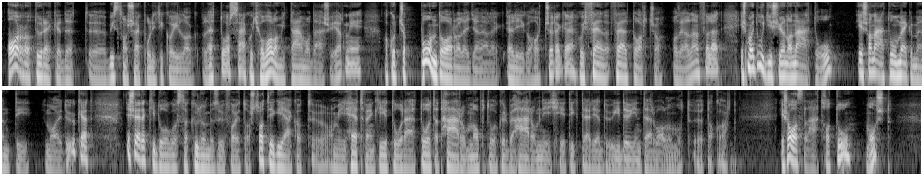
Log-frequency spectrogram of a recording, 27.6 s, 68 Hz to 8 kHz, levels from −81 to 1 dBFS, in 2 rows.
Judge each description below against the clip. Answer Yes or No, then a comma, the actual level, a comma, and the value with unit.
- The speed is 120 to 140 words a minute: Yes, average, 125 wpm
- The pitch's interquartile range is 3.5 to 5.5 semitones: Yes, average, 4.7 semitones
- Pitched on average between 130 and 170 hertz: No, low, 100 Hz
